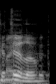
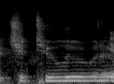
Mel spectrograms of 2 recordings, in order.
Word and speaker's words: Cthulhu: You've got Cthulhu, or How do you guys pronounce it? – Cthulhu. – Cthulhu. Cthulhu. Okay, okay, good. – You want to do Chitulu? – Yeah, I had one of my friends trying to tell me the other day, it's Cthulhu. Yeah. – No, it's Cthulhu. he said it right.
